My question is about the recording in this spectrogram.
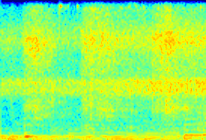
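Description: Stick broom of bundled coconut-leaf midribs (walis tingting) sweeping bare dirt and dry leaves in scratchy strokes, over soft held background tones.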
